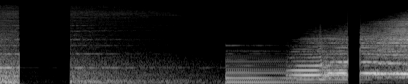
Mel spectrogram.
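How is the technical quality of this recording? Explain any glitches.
The recording has two audible breaks, both abrupt interruptions of the signal.

From 0.19 to 0.71 s, an audio dropout to a faint residue: the sound drops away for about half a second, leaving only a trace about 40 dB below normal. This likely comes from the wanted signal being lost while the path after the break stayed live.

From 3.48 to 3.66 s, a Bluetooth stall: playback cuts to 125 ms of silence, then resumes. This is likely interference delaying packets, so the headphones' buffer emptied and playback paused until the resent data arrived.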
